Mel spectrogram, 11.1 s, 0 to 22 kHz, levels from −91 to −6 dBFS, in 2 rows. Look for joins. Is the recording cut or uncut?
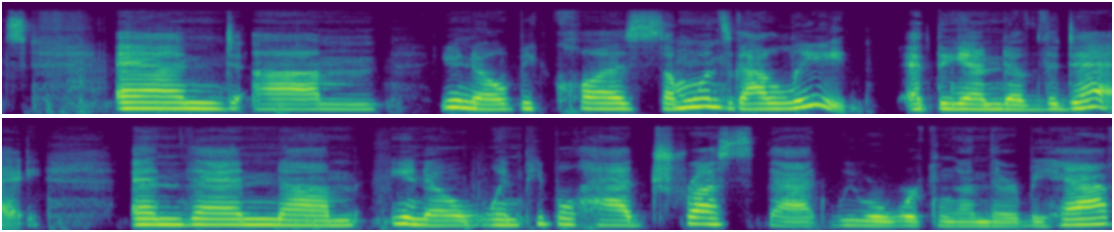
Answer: uncut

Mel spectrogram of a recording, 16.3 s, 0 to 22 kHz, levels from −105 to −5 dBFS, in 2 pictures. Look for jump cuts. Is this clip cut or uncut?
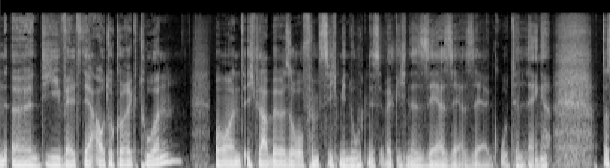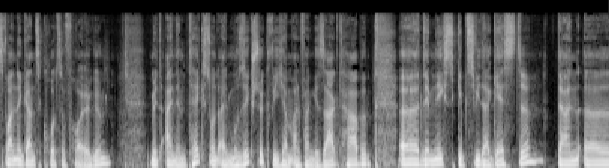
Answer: cut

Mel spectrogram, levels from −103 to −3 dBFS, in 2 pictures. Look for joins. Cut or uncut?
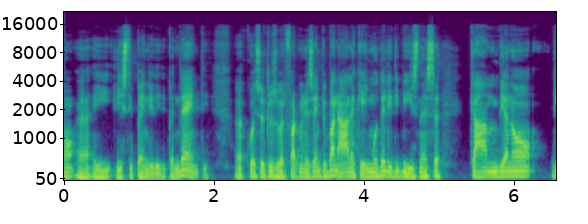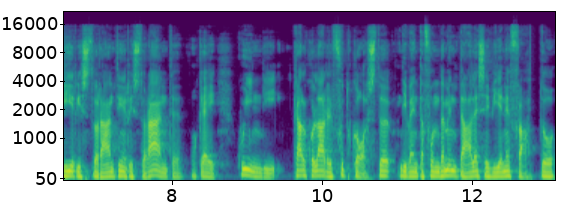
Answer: uncut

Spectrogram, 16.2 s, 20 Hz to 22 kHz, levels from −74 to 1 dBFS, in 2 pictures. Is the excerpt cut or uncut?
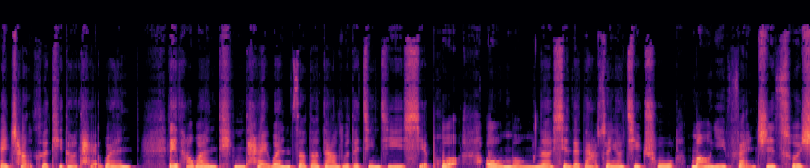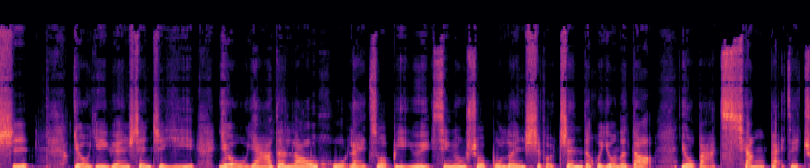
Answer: cut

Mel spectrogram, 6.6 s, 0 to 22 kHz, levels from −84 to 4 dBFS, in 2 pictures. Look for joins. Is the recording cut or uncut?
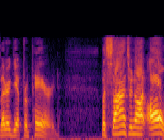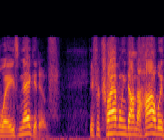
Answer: uncut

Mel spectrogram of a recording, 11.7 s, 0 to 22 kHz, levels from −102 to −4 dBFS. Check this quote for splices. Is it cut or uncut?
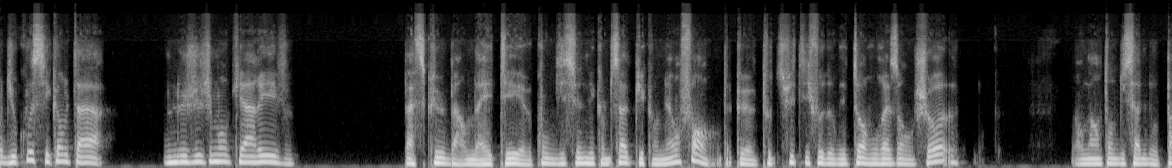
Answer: uncut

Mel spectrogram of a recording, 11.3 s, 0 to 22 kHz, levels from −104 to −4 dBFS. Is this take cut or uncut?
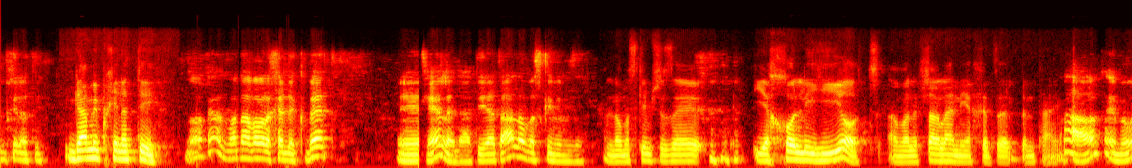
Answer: cut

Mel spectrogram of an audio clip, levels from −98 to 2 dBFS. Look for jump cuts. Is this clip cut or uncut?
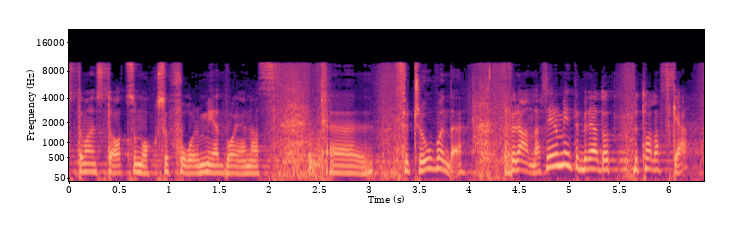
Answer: uncut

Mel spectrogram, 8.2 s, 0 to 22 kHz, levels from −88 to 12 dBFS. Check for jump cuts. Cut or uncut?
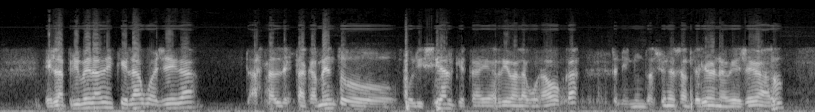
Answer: cut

